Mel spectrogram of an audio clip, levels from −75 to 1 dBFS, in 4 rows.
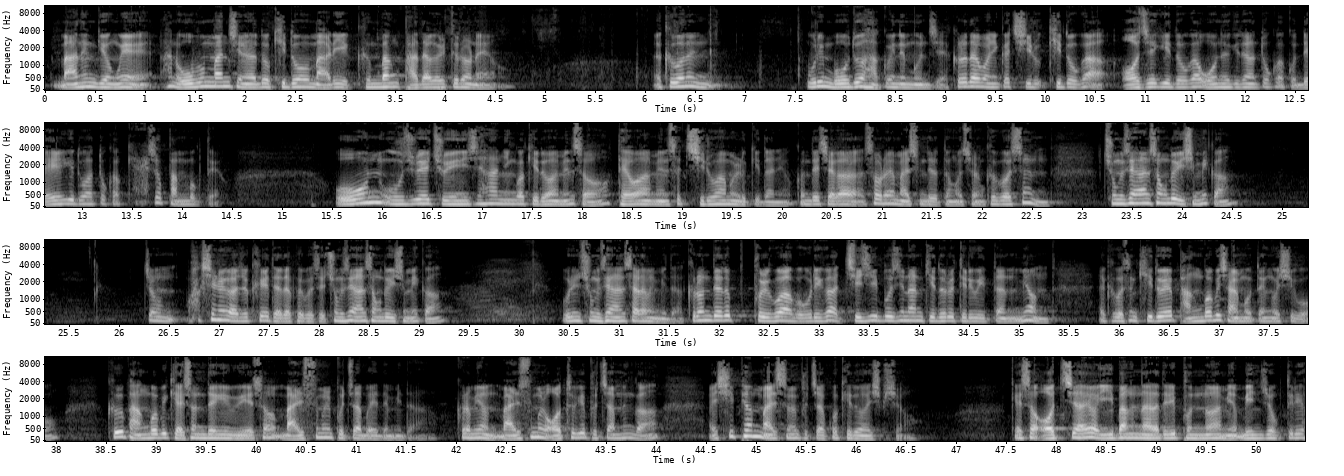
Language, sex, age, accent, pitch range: Korean, male, 40-59, native, 130-155 Hz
